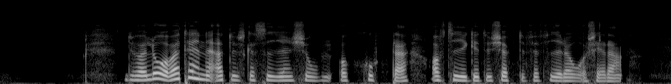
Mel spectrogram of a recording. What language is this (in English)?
Swedish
